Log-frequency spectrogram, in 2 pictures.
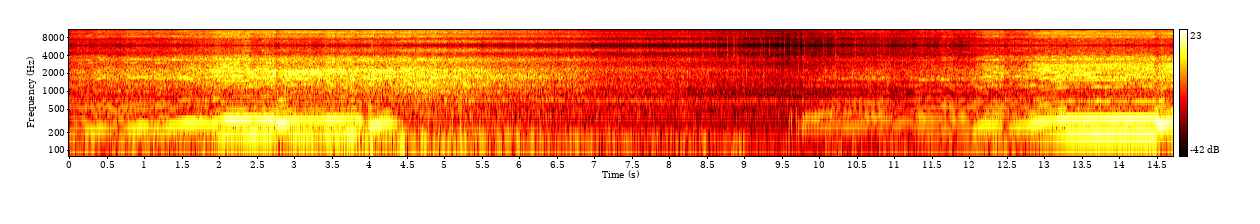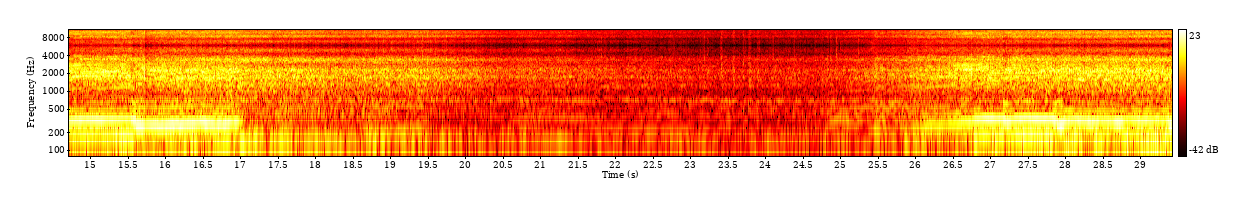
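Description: Dirt bike engine accelerating hard three times: about a second in, around the middle, and near the end. The pitch climbs and drops back at each upshift, and the engine eases off to a lower, quieter note in between, over a steady rushing noise.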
